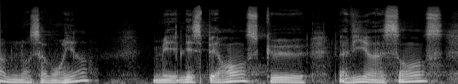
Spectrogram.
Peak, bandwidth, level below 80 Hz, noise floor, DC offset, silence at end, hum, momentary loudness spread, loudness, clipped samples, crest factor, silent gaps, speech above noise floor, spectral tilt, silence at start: -4 dBFS; 16 kHz; -46 dBFS; -44 dBFS; under 0.1%; 0 s; none; 6 LU; -21 LUFS; under 0.1%; 16 dB; none; 24 dB; -5.5 dB/octave; 0 s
